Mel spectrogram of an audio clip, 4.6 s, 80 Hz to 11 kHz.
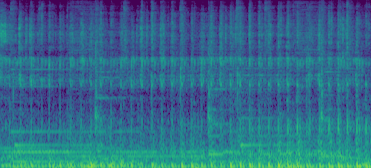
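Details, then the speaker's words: Warm Piaggio Typhoon scooter carburettor with the air mixture screw 2 full turns out: throttle blips stumble with a boom-boom instead of revving clean; lean bog from too much air. "Already that was a bog. Did you hear it? She's not revving up clean. Boom, boom. She's bogging."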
